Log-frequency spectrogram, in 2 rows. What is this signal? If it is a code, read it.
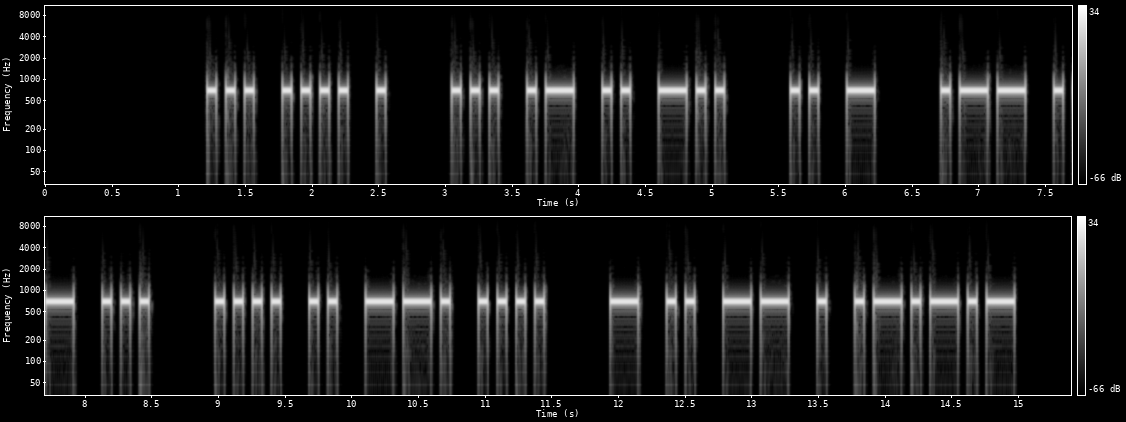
Morse code, heard as a keyed tone, about 17 wpm, 700 Hz. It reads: SHE SAID IT WAS HIGH TIME.
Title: Sentences from Top 1000 Words - Review Part 1 - 17wpm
